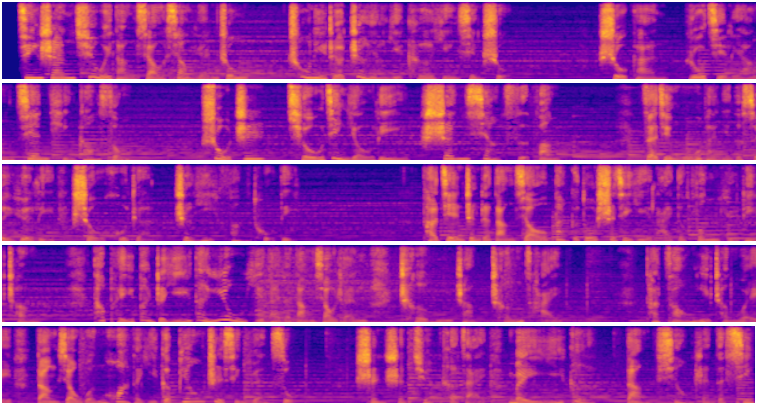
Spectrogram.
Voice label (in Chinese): 女 专题; 金山区委党校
